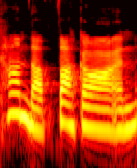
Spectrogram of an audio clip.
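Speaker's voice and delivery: put-on bitter, fed-up cartoon voice, angry, jaded exasperation. Acting out a kids' show character fed up with lessons: put-on angry, jaded character. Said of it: "a little less angry and jaded".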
